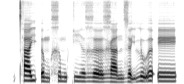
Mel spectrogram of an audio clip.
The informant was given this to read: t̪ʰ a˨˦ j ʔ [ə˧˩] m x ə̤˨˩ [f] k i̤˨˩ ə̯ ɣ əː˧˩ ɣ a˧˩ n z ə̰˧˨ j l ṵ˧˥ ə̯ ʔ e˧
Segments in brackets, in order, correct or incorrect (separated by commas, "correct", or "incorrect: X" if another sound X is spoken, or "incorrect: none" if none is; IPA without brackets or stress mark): correct, incorrect: m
